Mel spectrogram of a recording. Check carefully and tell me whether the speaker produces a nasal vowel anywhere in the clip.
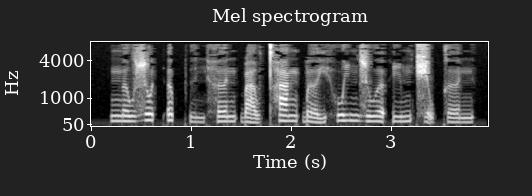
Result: no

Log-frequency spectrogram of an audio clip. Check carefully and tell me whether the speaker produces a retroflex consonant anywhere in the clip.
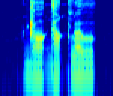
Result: yes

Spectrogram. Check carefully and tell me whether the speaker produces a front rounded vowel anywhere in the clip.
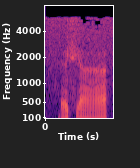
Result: no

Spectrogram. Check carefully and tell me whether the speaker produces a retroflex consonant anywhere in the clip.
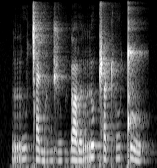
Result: yes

